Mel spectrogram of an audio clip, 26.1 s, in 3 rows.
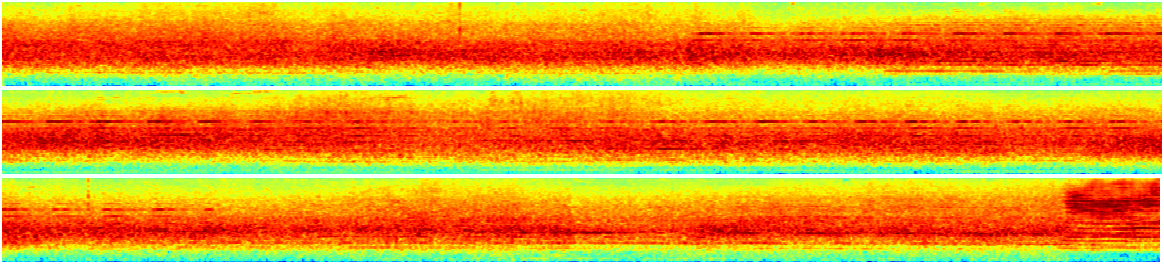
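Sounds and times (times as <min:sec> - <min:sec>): freight train rumble: 0:00.0 - 0:26.0
thin high tone: 0:25.2 - 0:26.0.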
